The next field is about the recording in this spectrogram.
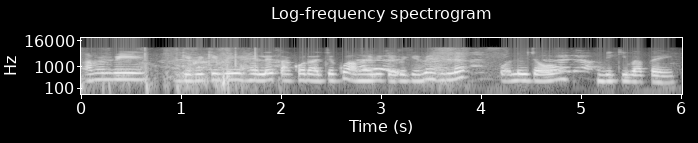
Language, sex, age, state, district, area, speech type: Odia, female, 18-30, Odisha, Bargarh, rural, spontaneous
